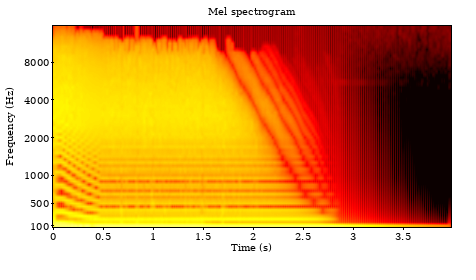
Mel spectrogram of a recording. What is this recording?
Jungle Bass Hit D1
Jungle Bass [Instrument]
Instrument, Jungle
